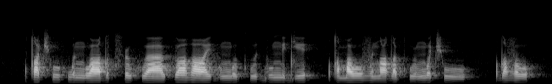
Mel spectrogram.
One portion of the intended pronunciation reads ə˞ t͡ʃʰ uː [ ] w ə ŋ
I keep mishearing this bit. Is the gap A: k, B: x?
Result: B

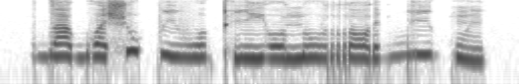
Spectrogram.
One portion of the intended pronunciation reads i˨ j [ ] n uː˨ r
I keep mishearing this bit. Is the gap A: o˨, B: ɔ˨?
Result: A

